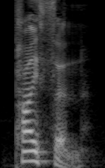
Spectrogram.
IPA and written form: ˈpaɪ.θən (python)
